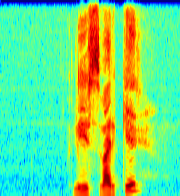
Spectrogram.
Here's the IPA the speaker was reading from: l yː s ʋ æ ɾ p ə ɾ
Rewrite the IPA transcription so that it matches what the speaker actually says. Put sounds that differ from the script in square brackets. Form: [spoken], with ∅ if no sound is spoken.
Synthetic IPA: l yː s ʋ æ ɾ [k] ə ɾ

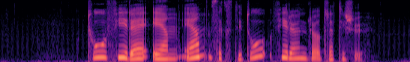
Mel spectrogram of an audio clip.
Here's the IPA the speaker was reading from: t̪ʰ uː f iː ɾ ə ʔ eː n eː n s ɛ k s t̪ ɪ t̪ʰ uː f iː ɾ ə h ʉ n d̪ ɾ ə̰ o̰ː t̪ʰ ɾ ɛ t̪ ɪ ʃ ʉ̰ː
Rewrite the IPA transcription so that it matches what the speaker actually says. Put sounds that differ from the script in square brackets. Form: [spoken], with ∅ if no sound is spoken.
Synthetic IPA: t̪ʰ uː f iː ɾ ə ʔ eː n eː n s ɛ k s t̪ ɪ t̪ʰ uː f iː ɾ ə h ʉ n d̪ ɾ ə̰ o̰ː t̪ʰ ɾ ɛ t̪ ɪ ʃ ʉ̰ː

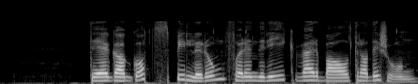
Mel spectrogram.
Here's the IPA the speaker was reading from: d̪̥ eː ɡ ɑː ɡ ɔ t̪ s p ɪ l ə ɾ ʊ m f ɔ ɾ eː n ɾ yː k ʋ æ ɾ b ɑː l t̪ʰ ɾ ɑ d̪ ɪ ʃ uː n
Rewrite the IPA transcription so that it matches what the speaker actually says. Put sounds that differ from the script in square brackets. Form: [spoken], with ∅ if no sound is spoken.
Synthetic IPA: d̪̥ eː ɡ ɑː ɡ ɔ t̪ s p ɪ l ə ɾ ʊ m f ɔ ɾ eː n ɾ [iː] k ʋ æ ɾ b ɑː l t̪ʰ ɾ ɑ d̪ ɪ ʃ uː n

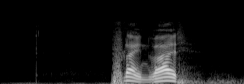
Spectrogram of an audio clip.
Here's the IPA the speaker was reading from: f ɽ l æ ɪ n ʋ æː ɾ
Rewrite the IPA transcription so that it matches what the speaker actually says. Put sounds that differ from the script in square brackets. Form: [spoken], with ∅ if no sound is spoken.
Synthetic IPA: f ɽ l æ ɪ n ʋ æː ɾ

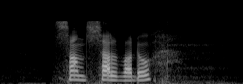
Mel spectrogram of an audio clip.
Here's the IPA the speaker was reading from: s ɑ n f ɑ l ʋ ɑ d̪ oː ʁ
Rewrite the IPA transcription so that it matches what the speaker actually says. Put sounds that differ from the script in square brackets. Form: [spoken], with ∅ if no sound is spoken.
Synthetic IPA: s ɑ n [s] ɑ l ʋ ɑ d̪ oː ʁ

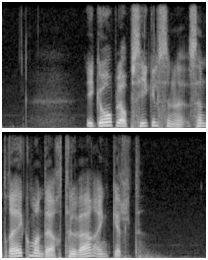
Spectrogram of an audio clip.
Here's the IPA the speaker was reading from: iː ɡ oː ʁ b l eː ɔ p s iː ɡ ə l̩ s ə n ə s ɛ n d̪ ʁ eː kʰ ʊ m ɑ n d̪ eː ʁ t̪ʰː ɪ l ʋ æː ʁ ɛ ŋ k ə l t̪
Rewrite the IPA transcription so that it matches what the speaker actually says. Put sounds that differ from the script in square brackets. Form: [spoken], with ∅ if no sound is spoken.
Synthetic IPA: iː ɡ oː ʁ b l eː ɔ p s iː ɡ ə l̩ s ə n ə s ɛ n [t̪] ʁ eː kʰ ʊ m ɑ n d̪ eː ʁ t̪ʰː ɪ l ʋ æː ʁ ɛ ŋ k ə l t̪

